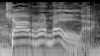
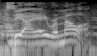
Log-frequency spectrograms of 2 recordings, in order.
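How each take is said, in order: First: The name begins with a single 'char' syllable. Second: The name begins with the spelled letters C-I-A. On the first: "I found out how to pronounce it" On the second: "I prefer CIA Ramella because the malicious coup needs to be represented by a malapropism"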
